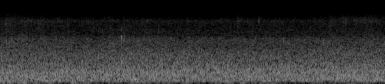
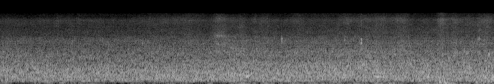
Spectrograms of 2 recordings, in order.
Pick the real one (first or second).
first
